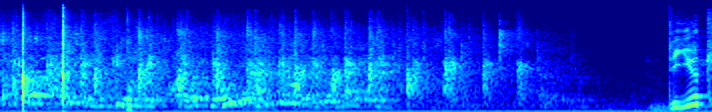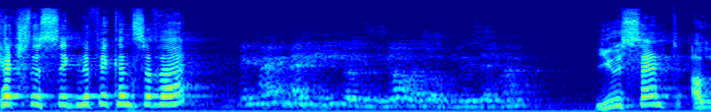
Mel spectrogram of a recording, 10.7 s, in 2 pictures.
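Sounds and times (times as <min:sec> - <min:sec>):
audience applause: 0:00.0 - 0:04.3
speech: 0:05.0 - 0:06.9, 0:09.8 - 0:10.6.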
